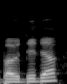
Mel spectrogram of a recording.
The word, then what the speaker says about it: Beau: diddler was it uh big up Peter it's pronounced Bo okay bod Didia bod Didia big up bodia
